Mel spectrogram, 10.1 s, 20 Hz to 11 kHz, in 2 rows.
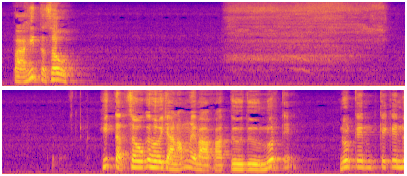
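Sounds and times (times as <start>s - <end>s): man breathing in through nose: 2.8s - 5.0s.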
